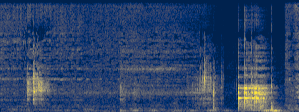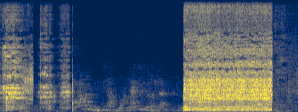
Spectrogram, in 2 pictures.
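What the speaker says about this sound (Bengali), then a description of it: "চলুন ব্লেন্ডারে আমরা এগুলোকে গুঁড়ি করে নিই" A loud, steady whirring burst of a blender grinding mustard and peanuts for homemade plant fertilizer for about two seconds near the end, preceded by scraping, clinking and rustling kitchen handling.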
